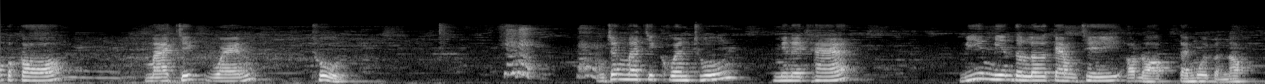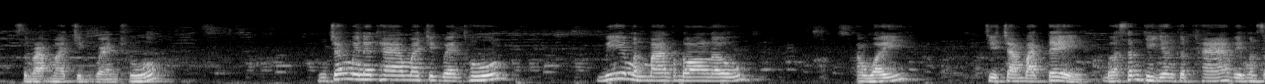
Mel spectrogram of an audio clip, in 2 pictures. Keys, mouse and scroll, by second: 14.7 click, 17.9-18.2 alt+scroll up 1, 18.8-19.1 alt+scroll down 1, 19.4 alt+scroll up 1, 20.6 click, 21.2-21.7 alt+scroll down 1, 22.6-23.0 alt+scroll up 1, 23.5-23.9 alt+scroll down 1, 25.0 alt+scroll up 1.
